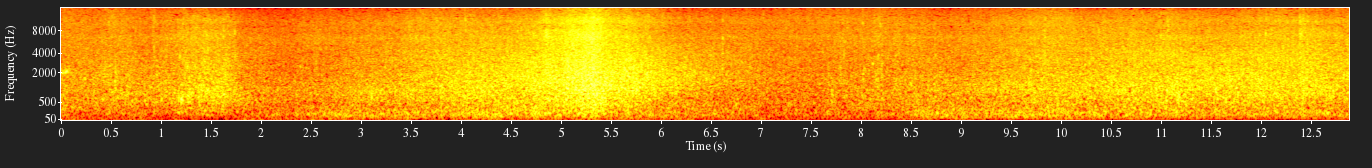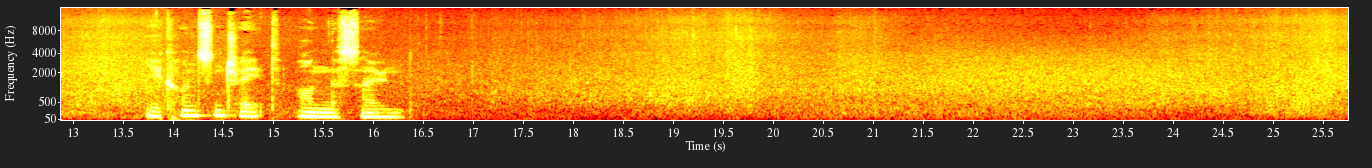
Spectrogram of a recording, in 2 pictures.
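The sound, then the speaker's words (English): Ocean waves roll and crash in a steady, hissing wash of spray, swelling loudly early on, while a voice briefly speaks over the surf partway through. “It's like a cymbal being hit in an orchestra, crashing with a trebly hiss.”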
